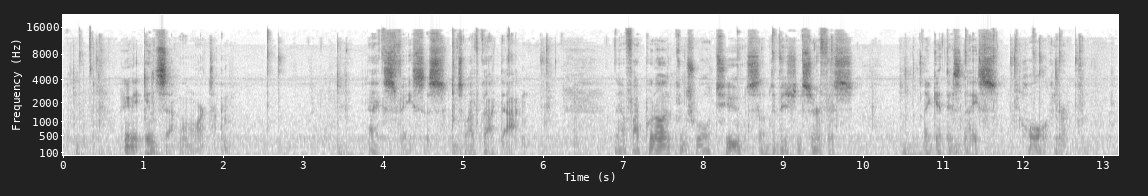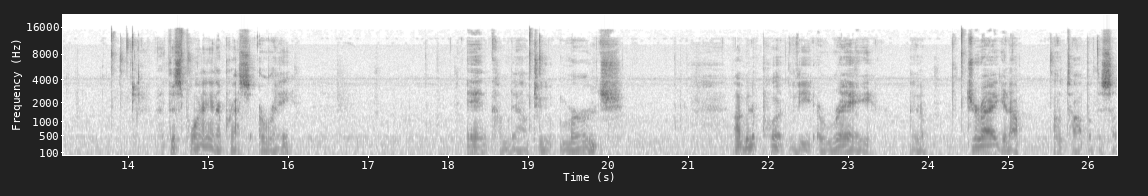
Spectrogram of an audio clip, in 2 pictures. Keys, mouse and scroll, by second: 0.2 shift+middle click, 1.0 i, 3.4 x, 4.8 Tab, 5.5 middle click, 7.6 ctrl+2, 8.4 right click, 9.2 middle click, 10.2 scroll down 1, 10.5 alt+a, 11.2 shift+middle click, 11.6 middle click, 12.1 click, 12.4 shift+middle click, 13.7 click, 17.4-18.7 scroll down 7, 19.0 click, 20.9 scroll up 3, 21.8 scroll up 3, 24.4 click.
